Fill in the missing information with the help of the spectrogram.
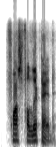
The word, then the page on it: phospholipid: American English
